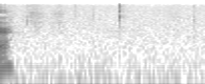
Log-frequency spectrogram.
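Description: Near silence with three faint, short computer mouse clicks spread over the two seconds.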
